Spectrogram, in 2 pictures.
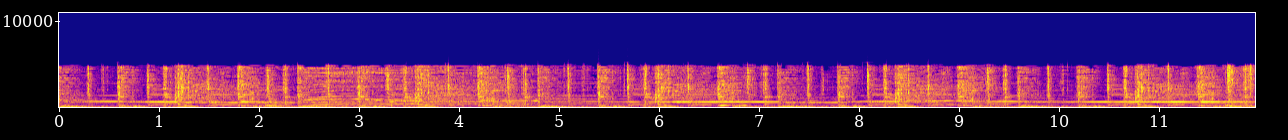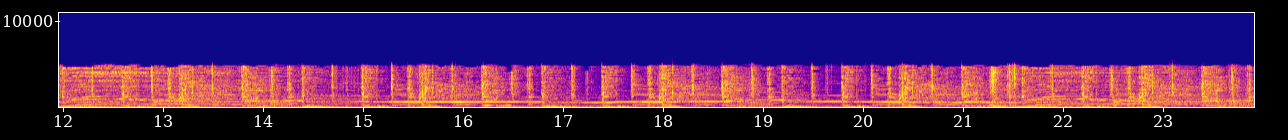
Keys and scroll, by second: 4.6 [, 5.0 [.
